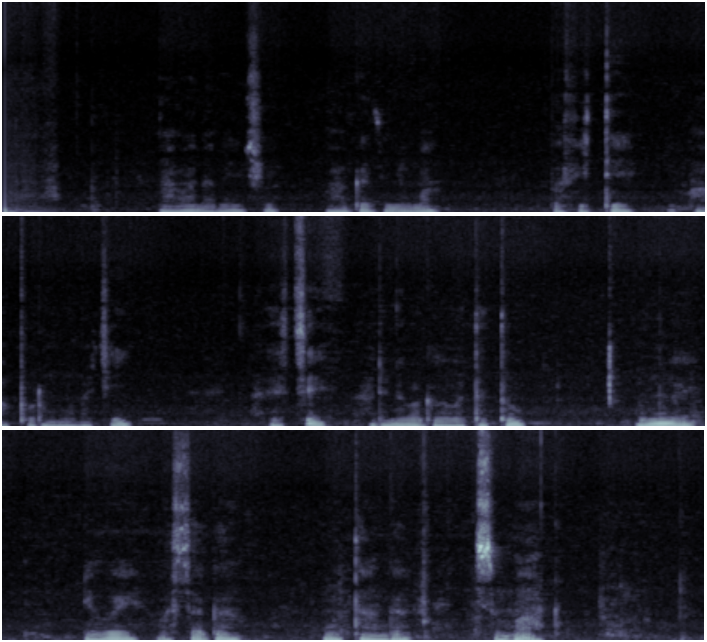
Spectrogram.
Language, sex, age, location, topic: Kinyarwanda, male, 25-35, Kigali, health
